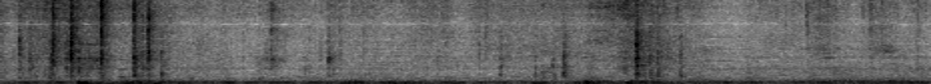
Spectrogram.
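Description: Interior running noise of a moving Stadler FLIRT passenger train: a steady low rumble with a constant hum, and a few short clicks from the wheels on the track.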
